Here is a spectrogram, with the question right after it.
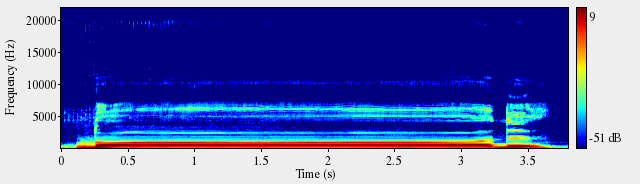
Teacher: اس کو صرف موٹا کرنا اور لمبا کرنا ہے اور آگے دال اس کی ظاہر کرنی ہے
